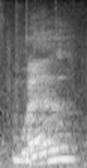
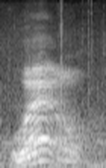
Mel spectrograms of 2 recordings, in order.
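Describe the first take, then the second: First: Sharp, higher rising question; impatient rising "Well?". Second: Even, unhurried falling "Well,"; cool and in no hurry; calm, settled "Well,". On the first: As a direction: demand an answer right now. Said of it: "Jean asked impatiently". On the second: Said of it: "Jack said calmly". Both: Acted.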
